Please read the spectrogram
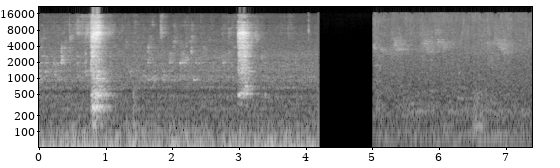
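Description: Steady rain hisses outdoors on a mild day, with two sharper, louder drips or splashes standing out early on; the sound briefly cuts out before the soft, even patter resumes. No one speaks.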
